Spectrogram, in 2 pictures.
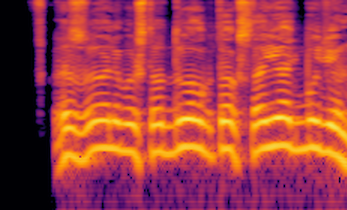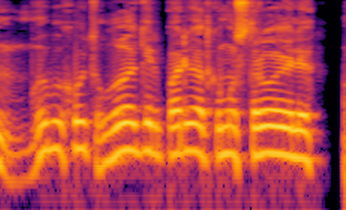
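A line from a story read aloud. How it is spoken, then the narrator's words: Grumbling group. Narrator (Russian): ворчали драгуны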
